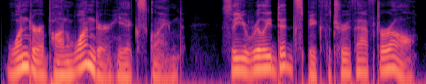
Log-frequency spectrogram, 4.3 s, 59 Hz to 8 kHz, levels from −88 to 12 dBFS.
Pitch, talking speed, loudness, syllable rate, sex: 120 Hz, 195 wpm, -18 LUFS, 5.6 syllables/s, male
